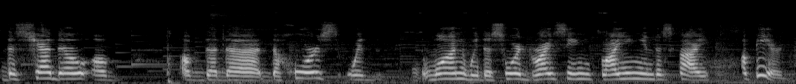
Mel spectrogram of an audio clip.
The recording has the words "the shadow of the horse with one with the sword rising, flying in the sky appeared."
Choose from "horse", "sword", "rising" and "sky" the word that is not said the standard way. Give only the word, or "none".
rising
